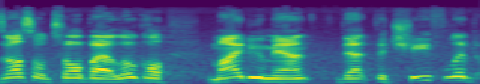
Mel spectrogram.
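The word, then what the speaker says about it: Maidu: Dear Steve, I just listened to a story from the Maydew, pronounced Maydew, man from Oroville, California.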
